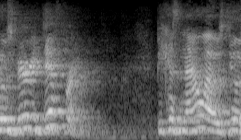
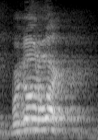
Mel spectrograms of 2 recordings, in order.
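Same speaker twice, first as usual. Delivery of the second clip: louder, higher announcement; loud declaration; 6 semitones higher, 10 dB louder than usual. Retold or imitated. Friend tells sleepy pal they're going to work, loudly. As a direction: boom it out like a boisterous buddy. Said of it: "he's a very boisterous and loud man".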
